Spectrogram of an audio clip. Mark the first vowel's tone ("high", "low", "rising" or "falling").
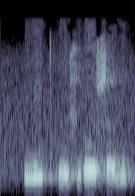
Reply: high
